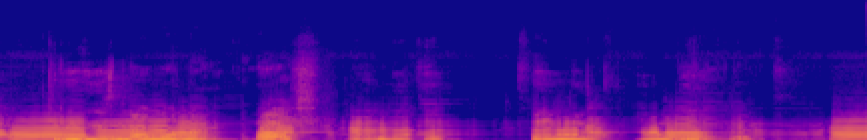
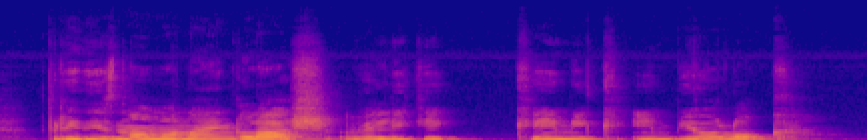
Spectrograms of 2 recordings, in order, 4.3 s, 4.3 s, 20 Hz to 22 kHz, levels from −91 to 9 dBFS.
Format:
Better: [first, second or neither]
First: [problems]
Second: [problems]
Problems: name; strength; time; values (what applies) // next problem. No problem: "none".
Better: second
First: noise reduction (neural mask model RNNoise)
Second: none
